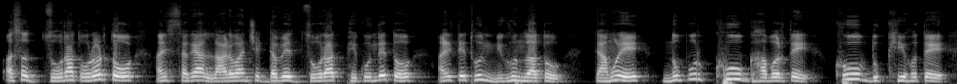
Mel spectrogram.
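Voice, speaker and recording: High-voiced male recapper, dramatic storytelling delivery. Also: measured pace, darkish tone. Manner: dramatic retelling, voices quoted lines with raised emphasis. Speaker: episode recap narrator. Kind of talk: serial episode recap storytelling.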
